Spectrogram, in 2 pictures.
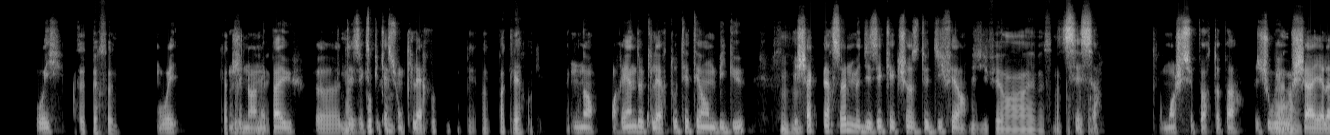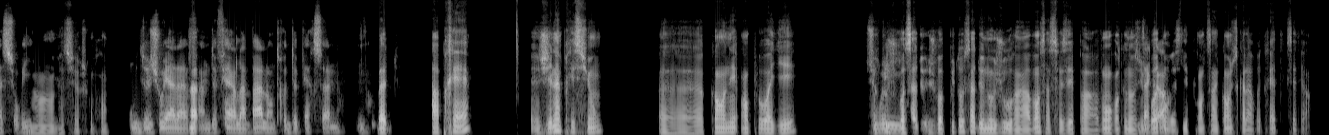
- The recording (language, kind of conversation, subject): French, unstructured, Qu’est-ce qui te rend triste dans ta vie professionnelle ?
- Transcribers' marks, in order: unintelligible speech; tapping; stressed: "après"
